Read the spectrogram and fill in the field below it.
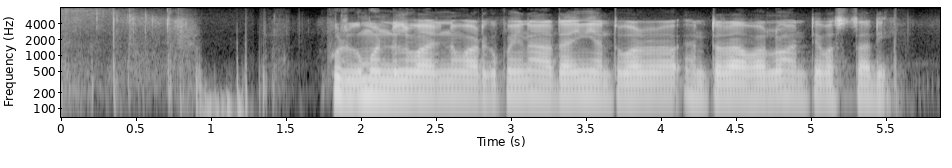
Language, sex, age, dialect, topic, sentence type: Telugu, male, 51-55, Utterandhra, agriculture, statement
